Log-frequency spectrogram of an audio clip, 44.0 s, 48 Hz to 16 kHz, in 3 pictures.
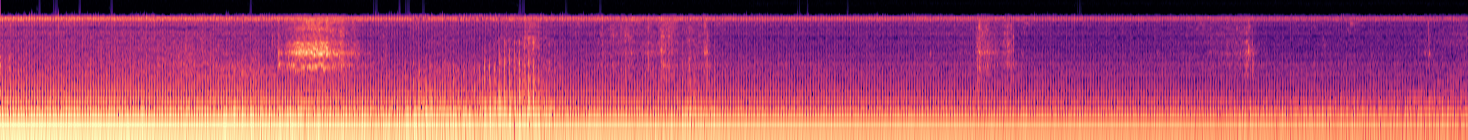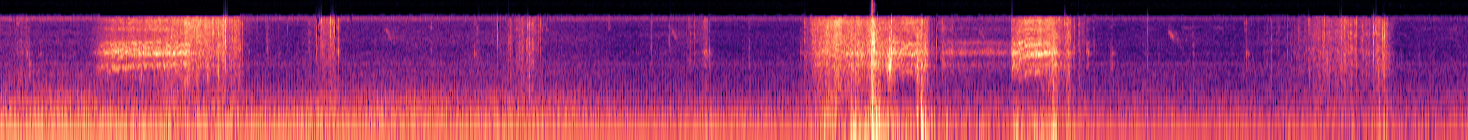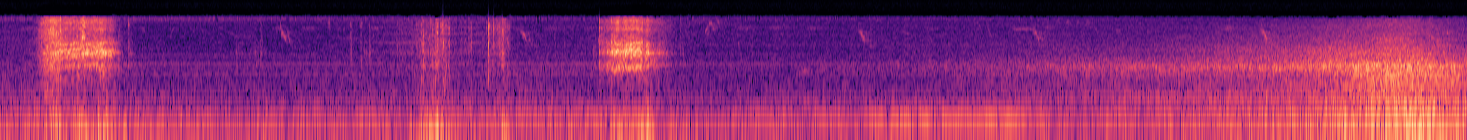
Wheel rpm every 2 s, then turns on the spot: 0, 30, 0, 10, 0, 0, 0, 20, 50, 0, 0, 50, 70, 0, 10, 30, 0, 20, 10, 0, 0, 0.
none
